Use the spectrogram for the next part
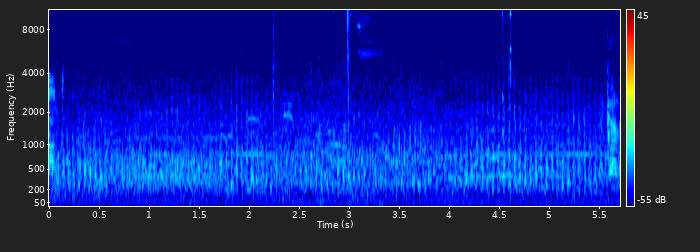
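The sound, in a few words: armed helicopter approaching in Batman video game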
